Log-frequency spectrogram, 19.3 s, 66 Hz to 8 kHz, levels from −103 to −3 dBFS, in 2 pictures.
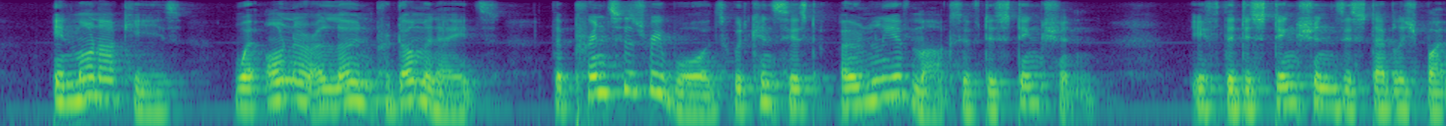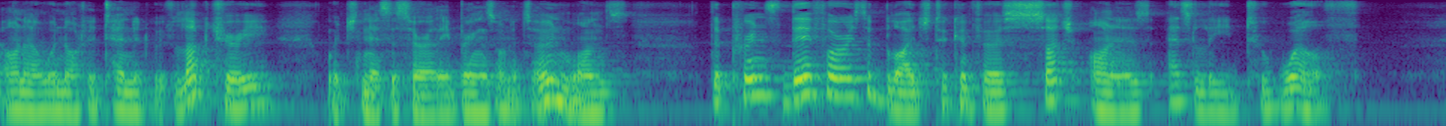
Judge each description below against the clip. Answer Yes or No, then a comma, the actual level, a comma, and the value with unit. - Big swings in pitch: Yes, wide, 5.8 semitones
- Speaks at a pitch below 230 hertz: Yes, low, 135 Hz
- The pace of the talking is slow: No, average, 150 wpm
